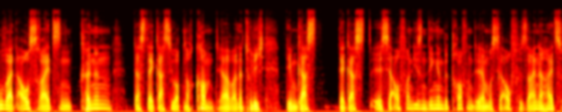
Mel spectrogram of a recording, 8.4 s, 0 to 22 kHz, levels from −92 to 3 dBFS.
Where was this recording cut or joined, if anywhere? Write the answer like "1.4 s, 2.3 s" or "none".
none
